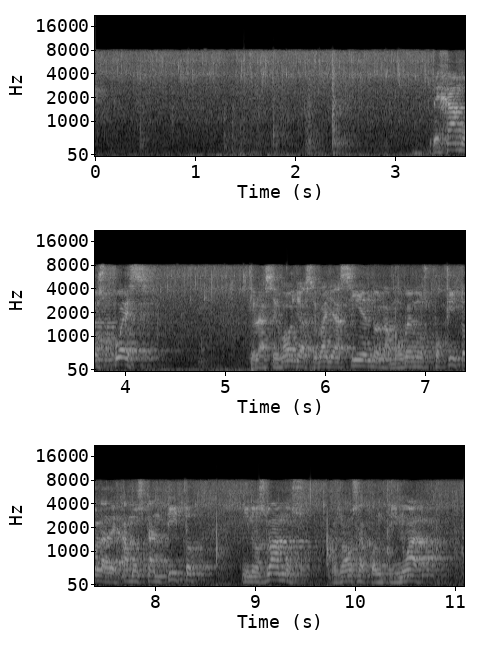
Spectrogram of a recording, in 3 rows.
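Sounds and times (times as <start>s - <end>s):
onion sizzling in a frying pan: 0.0s - 11.0s.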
